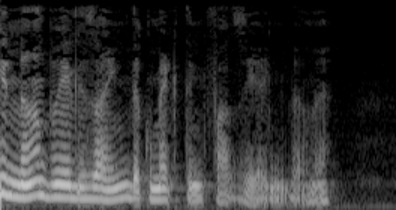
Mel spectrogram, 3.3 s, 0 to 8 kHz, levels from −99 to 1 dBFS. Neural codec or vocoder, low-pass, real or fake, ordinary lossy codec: none; 7.2 kHz; real; none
